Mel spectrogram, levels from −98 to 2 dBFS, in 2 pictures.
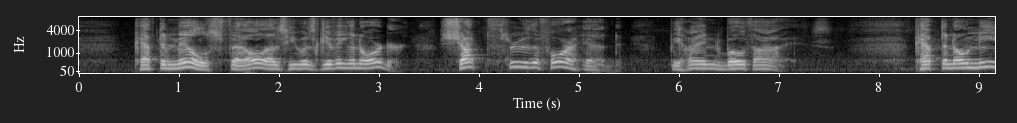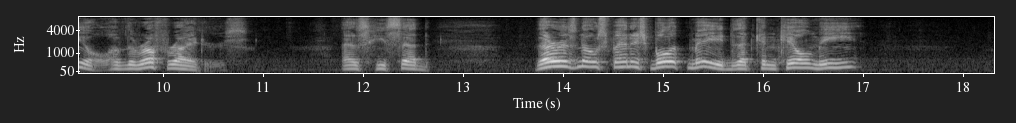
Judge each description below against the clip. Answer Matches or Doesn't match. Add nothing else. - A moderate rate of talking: Doesn't match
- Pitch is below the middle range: Doesn't match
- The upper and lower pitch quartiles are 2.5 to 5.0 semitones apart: Doesn't match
